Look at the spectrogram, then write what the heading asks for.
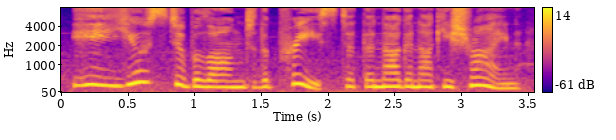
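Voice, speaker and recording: A woman's voice: fairly high pitch, animated, normal speed, warm tone, breathy edge. An actress playing a gossipy middle-aged neighborhood mother who chats and tells local stories. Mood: chatty. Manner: chatty, storytelling. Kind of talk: video game voice acting.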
